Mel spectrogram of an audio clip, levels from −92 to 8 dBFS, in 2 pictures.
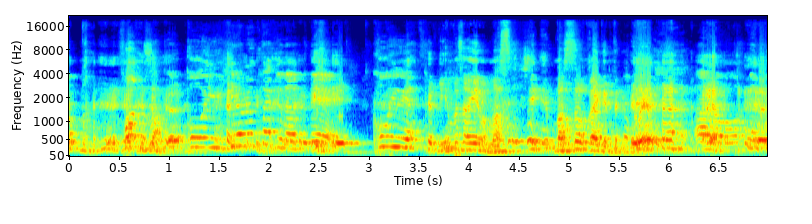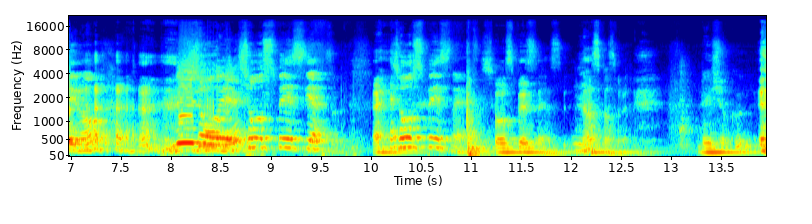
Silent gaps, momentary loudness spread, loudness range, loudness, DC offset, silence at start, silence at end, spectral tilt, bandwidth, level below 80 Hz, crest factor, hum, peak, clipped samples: none; 13 LU; 7 LU; -15 LUFS; under 0.1%; 0 s; 0 s; -6.5 dB/octave; 18.5 kHz; -40 dBFS; 12 dB; none; -4 dBFS; under 0.1%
